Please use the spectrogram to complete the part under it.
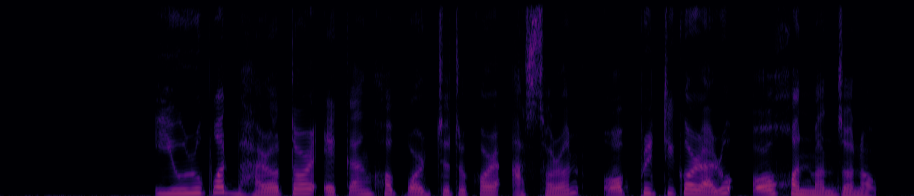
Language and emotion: Assamese, disgusted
